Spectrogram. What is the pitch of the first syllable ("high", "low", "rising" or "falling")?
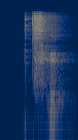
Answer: low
